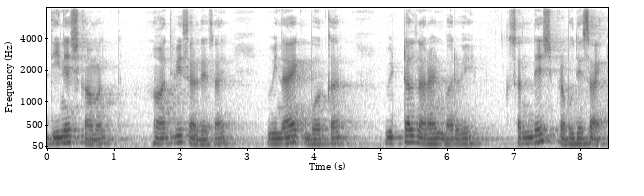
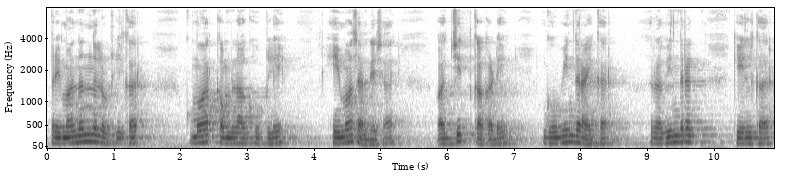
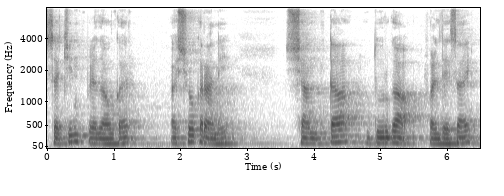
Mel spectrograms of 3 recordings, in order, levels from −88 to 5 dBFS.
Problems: none marked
